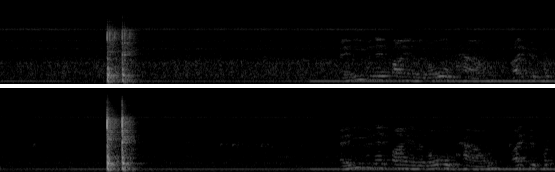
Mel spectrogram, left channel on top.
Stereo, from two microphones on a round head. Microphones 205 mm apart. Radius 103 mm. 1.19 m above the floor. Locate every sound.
1.1 s tapping: 55° right (ahead or behind), 0.8 m
3.4 s a man speaking: 20° left (ahead or behind), 8 m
